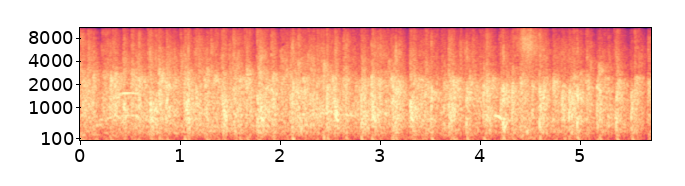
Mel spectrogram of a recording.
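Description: Steady, dense applause from an audience at an author's book talk, many hands clapping at once in a continuous, even roar that holds at the same loudness for about six seconds.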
